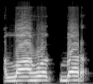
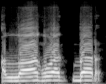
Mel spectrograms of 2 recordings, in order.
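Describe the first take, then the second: Both takes have the same delivery.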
